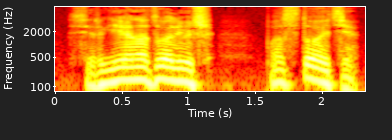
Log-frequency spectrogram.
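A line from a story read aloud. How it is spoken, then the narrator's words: Quiet. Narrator (Russian): тихо проговорил Александр Михайлович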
